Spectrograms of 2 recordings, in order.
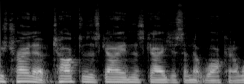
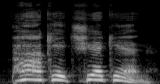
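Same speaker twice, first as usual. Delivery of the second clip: play-acted, high, shrill shouted yell; 11 semitones higher than usual. Retelling how a guy in a packed crowd yelled at the DJ: imitating a guy yelling. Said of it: "this guy yells".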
